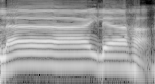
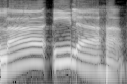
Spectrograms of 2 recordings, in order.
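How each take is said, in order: Both takes have the same delivery.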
